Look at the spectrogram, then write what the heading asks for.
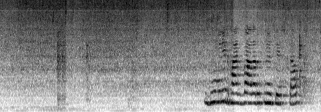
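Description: Onion paste with ginger-garlic paste sizzling in hot oil in a non-stick kadai, stirred with a wooden spatula. A voice speaks briefly about four seconds in.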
